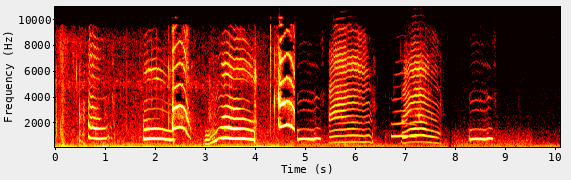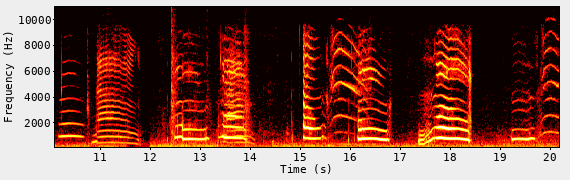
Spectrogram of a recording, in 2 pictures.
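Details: Several newly born kittens mewing insistently, high, arched cries repeated nearly once a second, some rising sharply, with a brief silent break near twelve seconds and faint low rumble early on.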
